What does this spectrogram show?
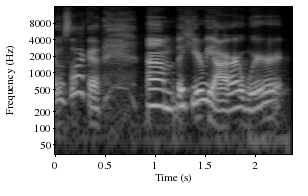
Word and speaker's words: Osaka: But now we're heading over to Osaka, Japan, or as the locals say, Osaka. I felt like nobody would know what I was talking about if I said it like that, so I just said Osaka.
